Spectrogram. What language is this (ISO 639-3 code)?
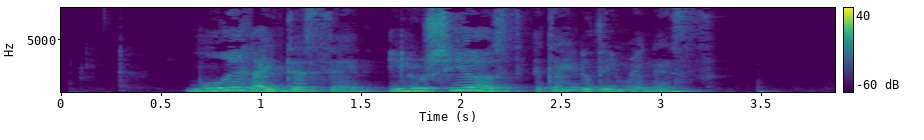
eus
